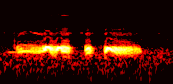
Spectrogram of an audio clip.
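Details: A single white-winged dove coos: a soft rising lead-in swells into a strong hooting coo, then a short clipped note and a final sustained low coo, clear and close in a quiet setting.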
